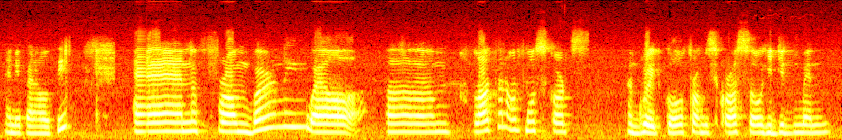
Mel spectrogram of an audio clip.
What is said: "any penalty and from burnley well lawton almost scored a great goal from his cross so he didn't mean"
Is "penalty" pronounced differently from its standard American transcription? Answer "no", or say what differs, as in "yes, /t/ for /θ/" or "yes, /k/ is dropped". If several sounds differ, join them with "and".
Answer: no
